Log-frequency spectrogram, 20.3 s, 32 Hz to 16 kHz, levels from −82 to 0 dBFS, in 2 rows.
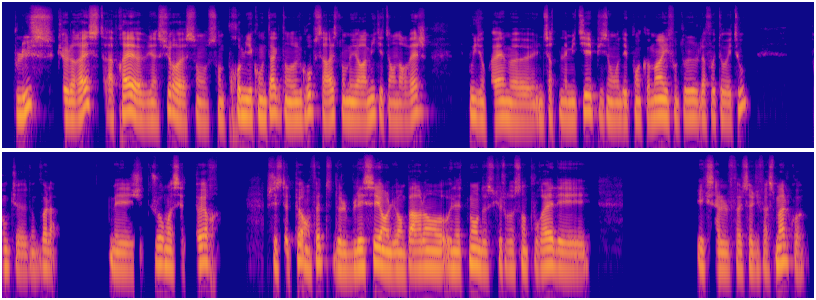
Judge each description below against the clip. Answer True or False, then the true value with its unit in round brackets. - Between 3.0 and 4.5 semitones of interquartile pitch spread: False (2.6 semitones)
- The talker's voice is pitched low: True (120 Hz)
